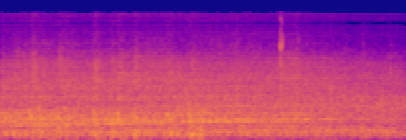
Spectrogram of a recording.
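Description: Two-car electric tram running along its track and moving away, its rolling noise carrying a thin whine that rises slightly in pitch and dies out a little after three seconds in.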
